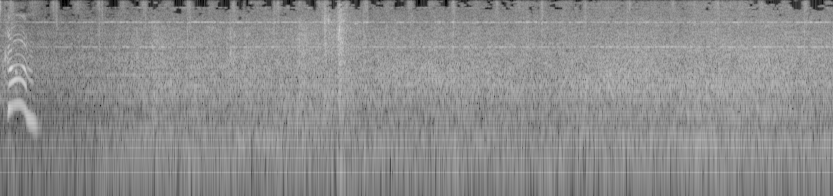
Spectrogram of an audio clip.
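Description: Steady low rumble of a car's idling engine, heard from inside the cabin. A single click sounds about three seconds in.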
